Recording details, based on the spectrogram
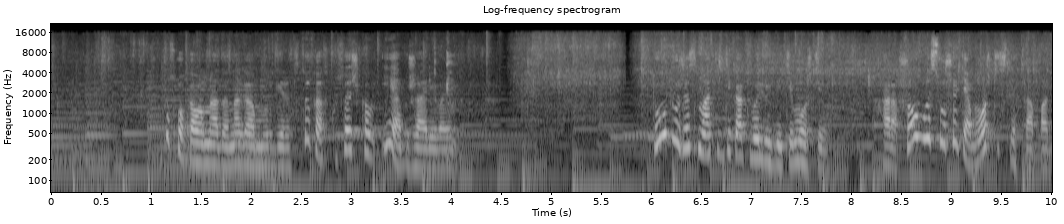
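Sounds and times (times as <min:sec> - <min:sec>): quiet background music: 0:00.0 - 0:10.0
meat sizzling in a pan: 0:04.4 - 0:10.0.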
